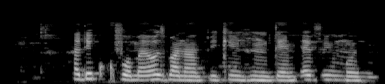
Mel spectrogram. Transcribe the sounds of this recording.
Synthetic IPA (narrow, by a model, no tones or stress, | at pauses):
adɪkʊ̥kfɔmaɪɔzbanam̩pikiŋ̩ɦ̩dɛmɛvɾimɔnĩm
